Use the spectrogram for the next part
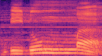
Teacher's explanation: ada tanwin di huruf dal bertemu dengan huruf mim, yakni idgham bi gunnah, dibaca dengung 2 sampai 3 harakat. Selanjutnya ada ma di situ, mad tabi'i dan abadtum.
